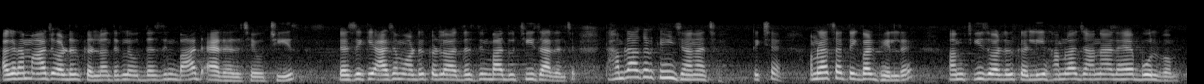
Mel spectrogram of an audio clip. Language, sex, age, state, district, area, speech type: Maithili, female, 30-45, Bihar, Purnia, rural, spontaneous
